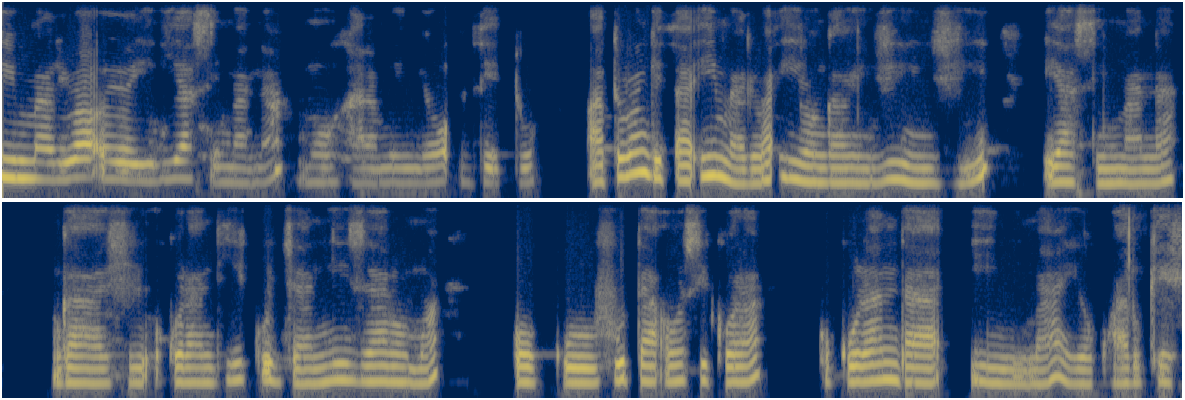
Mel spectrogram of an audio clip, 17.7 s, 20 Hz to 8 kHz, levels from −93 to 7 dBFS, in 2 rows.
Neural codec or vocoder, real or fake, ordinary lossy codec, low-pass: vocoder, 44.1 kHz, 128 mel bands, Pupu-Vocoder; fake; Opus, 24 kbps; 7.2 kHz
